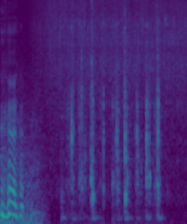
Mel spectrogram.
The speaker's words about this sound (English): Frying food scares me because it's boiling oil. I was terrified of the oil coming out of the pan and getting to my skin.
